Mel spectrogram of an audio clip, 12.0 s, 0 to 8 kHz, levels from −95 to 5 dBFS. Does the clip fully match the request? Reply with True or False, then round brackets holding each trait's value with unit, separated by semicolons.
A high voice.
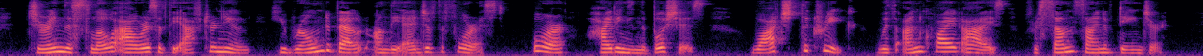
True (200 Hz)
